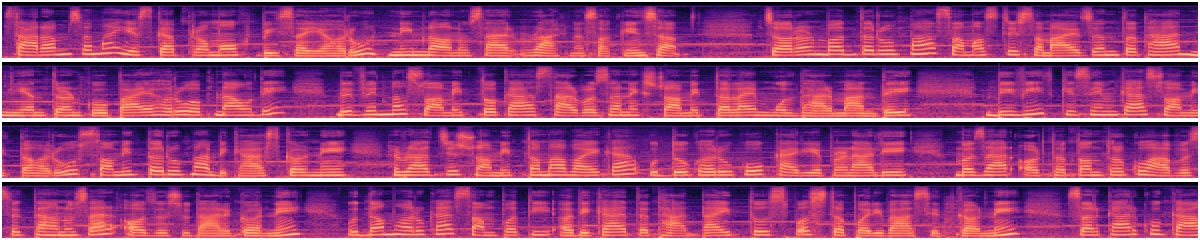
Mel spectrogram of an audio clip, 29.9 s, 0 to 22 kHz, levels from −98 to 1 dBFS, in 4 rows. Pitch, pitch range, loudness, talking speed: 220 Hz, 195-245 Hz, -16 LUFS, 100 wpm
